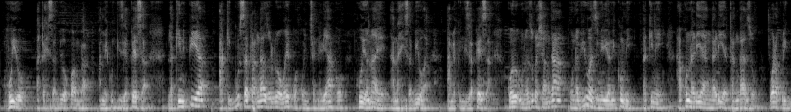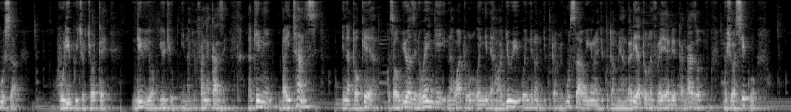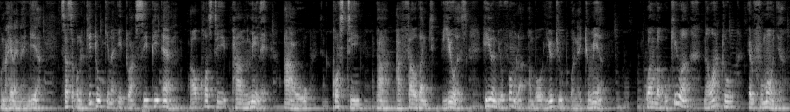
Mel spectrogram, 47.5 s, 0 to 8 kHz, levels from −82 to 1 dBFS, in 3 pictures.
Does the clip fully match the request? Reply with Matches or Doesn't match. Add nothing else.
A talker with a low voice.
Matches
